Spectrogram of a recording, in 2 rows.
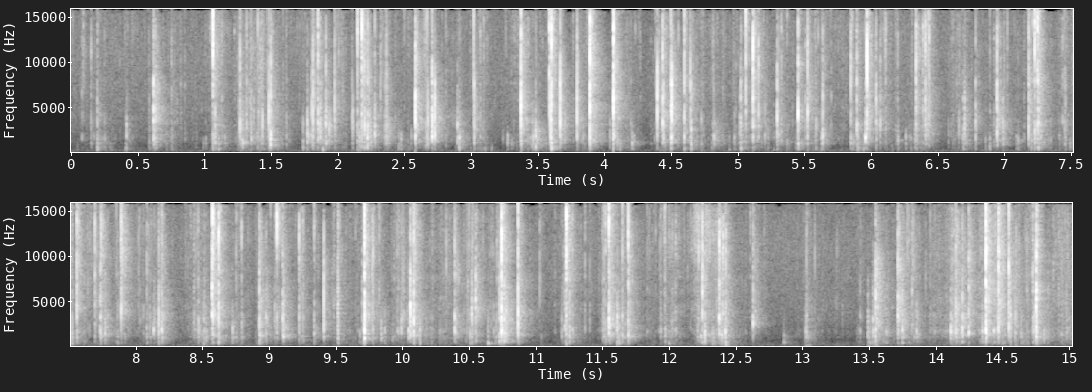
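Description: A full 5 oz foil-lined plastic chip bag lying on a table is pressed and scratched by long nails, crushing the plastic. Dense, rapid crinkling and crackling fills the clip with many sharp, bright bursts and almost no low end. Each burst fades almost instantly in a close, small-room sound.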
